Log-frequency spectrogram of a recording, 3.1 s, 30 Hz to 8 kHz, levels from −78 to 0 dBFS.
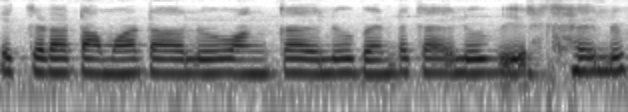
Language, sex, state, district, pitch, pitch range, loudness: Telugu, female, Andhra Pradesh, Chittoor, 215 Hz, 210-220 Hz, -15 LUFS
